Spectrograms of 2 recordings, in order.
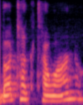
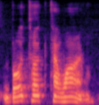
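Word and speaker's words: botok tawon: Is it bok tawan or is there a different inflection? Hungarian. No, that's not it. Indonesia. I was right. Botoan. And the Indonesian dish. Botok Taiwan from central and east Jada.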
